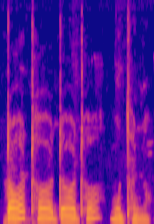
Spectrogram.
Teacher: এই বর্ণগুলো উচ্চারণকালে জিহ্বা মূর্ধার দিকে আকৃষ্ট হয়, তাই এদেরকে মূর্ধন্য বর্ণ বলা হয়।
